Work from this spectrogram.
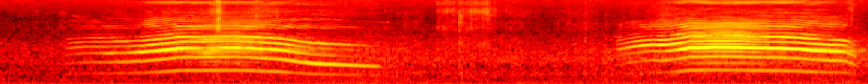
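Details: Two cats fighting, trading long drawn-out yowls: a rising then slowly falling wail of about a second and a half, a brief pause, then a second strained, harmonic-rich howl that swells and tapers off; no other sounds intrude.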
